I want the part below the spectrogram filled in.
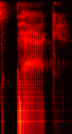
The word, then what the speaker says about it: Pac: Six Pac. Always remember that. That's how you pronounce it. Six Pac.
